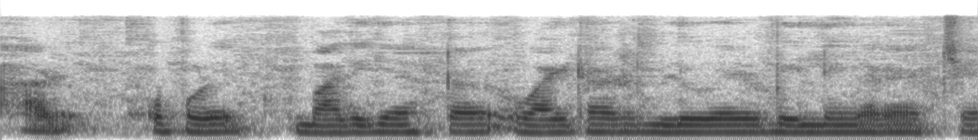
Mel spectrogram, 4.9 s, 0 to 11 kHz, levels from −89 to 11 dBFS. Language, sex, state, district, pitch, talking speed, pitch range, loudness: Bengali, male, West Bengal, Jhargram, 130 Hz, 135 wpm, 125-130 Hz, -15 LUFS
